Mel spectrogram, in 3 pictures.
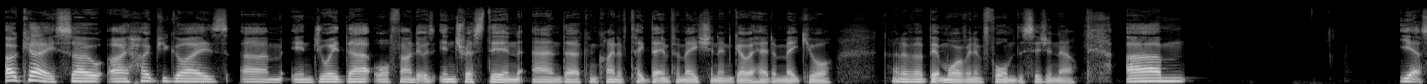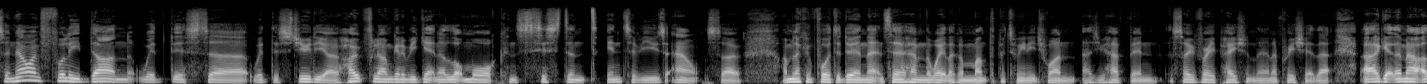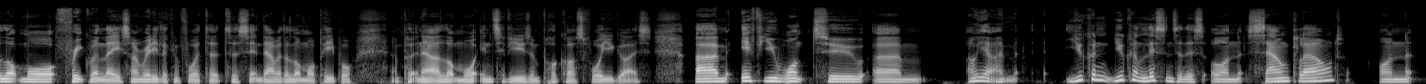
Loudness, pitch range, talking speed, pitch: -18 LUFS, 105-130 Hz, 205 wpm, 115 Hz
